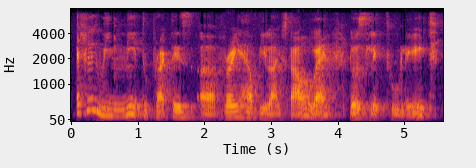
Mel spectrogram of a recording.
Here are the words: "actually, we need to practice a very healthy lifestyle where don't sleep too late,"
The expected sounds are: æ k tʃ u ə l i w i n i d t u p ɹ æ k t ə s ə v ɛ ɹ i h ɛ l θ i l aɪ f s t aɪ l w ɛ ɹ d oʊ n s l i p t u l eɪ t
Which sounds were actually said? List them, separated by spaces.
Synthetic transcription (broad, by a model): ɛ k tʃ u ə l i w i n i d t u p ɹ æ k t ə s ə v ɛ ɹ i h ɛ l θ i l aɪ f s t aɪ l w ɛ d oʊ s l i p t u l eɪ t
